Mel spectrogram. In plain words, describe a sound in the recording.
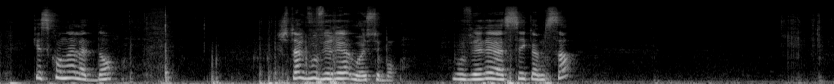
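Pages of a stiff book are turned and handled.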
